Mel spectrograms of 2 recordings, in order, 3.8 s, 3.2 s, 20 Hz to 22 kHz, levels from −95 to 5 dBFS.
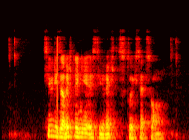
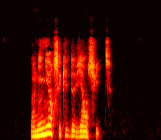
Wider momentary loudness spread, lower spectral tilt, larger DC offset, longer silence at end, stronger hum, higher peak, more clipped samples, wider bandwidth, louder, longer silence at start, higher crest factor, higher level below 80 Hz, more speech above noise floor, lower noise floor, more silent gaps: about the same, 15 LU vs 15 LU; about the same, -6.5 dB/octave vs -5.5 dB/octave; neither; second, 0.5 s vs 1.05 s; neither; about the same, -6 dBFS vs -8 dBFS; neither; about the same, 7.8 kHz vs 7.8 kHz; about the same, -24 LUFS vs -23 LUFS; first, 0.9 s vs 0.6 s; about the same, 18 dB vs 18 dB; first, -42 dBFS vs -62 dBFS; second, 43 dB vs 61 dB; second, -66 dBFS vs -85 dBFS; neither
